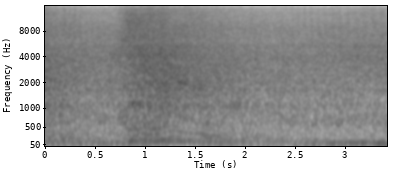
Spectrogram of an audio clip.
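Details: 1972 Chevrolet Chevelle SS 350 V8 revved; a deep burble swells smoothly and settles with no ticking or puffing. The exhaust leak, thought to be at a collector, is only heard on a cold start and is not heard here.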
